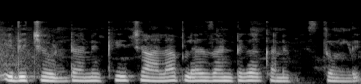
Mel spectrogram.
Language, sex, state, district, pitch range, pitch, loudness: Telugu, female, Andhra Pradesh, Manyam, 170-180 Hz, 175 Hz, -17 LUFS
